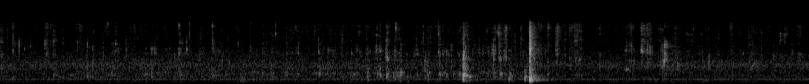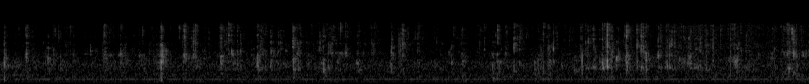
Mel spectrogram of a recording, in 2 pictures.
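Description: Great Dane puppy chewing raw chicken backs, the bones crunching and cracking between its teeth in irregular crunches, with one much louder sharp crack or knock about five seconds in.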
